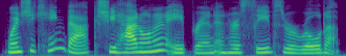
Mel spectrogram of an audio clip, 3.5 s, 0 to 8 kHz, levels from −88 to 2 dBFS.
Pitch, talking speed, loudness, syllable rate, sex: 230 Hz, 260 wpm, -21 LUFS, 5.9 syllables/s, female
